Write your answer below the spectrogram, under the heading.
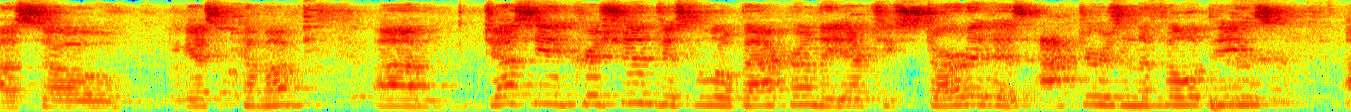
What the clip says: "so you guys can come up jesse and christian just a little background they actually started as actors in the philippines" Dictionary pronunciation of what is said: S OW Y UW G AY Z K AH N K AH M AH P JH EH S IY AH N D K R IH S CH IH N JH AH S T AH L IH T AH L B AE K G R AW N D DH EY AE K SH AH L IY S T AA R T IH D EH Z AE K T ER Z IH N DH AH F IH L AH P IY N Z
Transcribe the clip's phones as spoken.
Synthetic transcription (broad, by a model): S OW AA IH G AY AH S K AH M AH P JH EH S IY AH N K R IH S CH IH N JH AH S T AH L IH T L B AE K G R AW N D DH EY AE K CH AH L IY S T AA R T IH D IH Z AE K T ER Z IH N DH AH F IH L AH P IY N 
